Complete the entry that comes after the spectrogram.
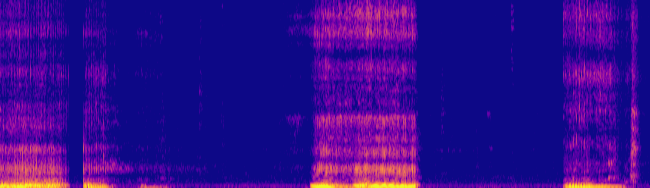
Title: Snoring.....Daisy Duke Bassett Hound 💤💤🐾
